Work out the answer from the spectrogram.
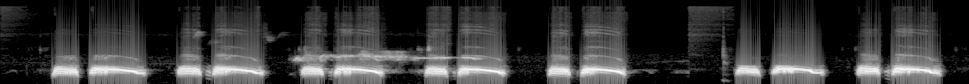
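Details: Captive spotted dove cooing as a lure for wild doves: eight steady paired coos, each a short note then a longer descending one, with a faint thin whistle partway through.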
